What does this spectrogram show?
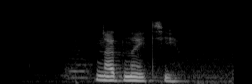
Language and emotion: Russian, neutral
